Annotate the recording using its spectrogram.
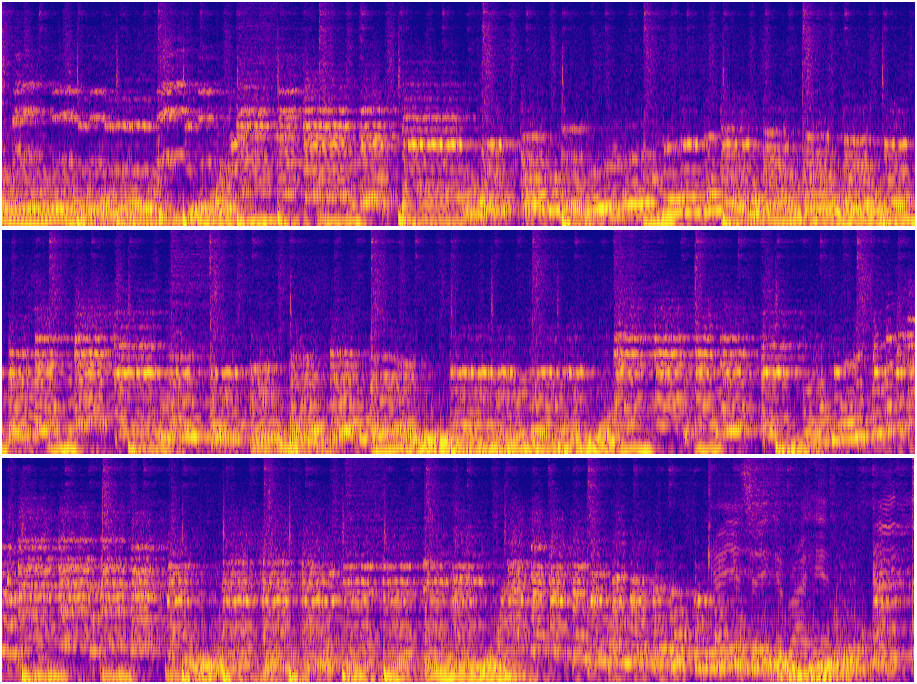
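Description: Hammond-style organ playing an instrumental passage: fast runs and sweeping glides over sustained chords, with a deep, steady bass underneath.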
